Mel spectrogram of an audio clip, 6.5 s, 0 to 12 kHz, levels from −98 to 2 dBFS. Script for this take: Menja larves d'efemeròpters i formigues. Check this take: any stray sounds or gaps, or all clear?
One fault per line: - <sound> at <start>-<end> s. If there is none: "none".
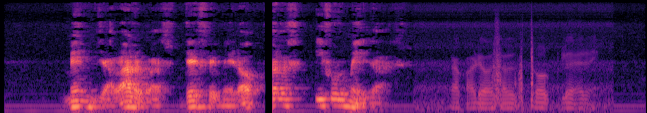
- dropout at 2.6-2.7 s
- throat clearing at 4.5-6.0 s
